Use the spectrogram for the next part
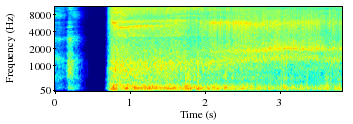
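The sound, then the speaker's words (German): A voice imitates a waterfall with a steady, loud rushing hiss that starts abruptly after a brief breathy sound and pause, then holds for several seconds without words. “So klingen Wasserfälle.”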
